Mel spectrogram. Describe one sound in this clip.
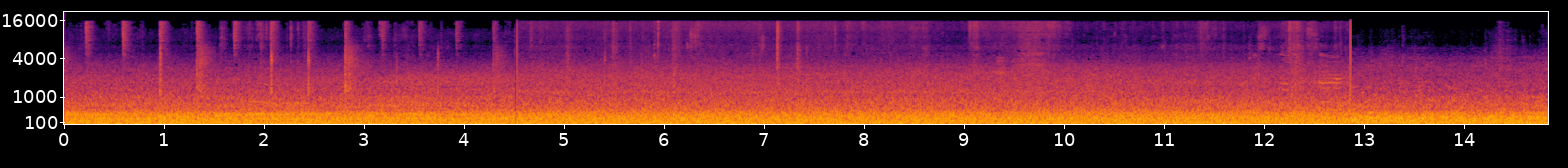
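A plane's engines roar steadily in the cabin.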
